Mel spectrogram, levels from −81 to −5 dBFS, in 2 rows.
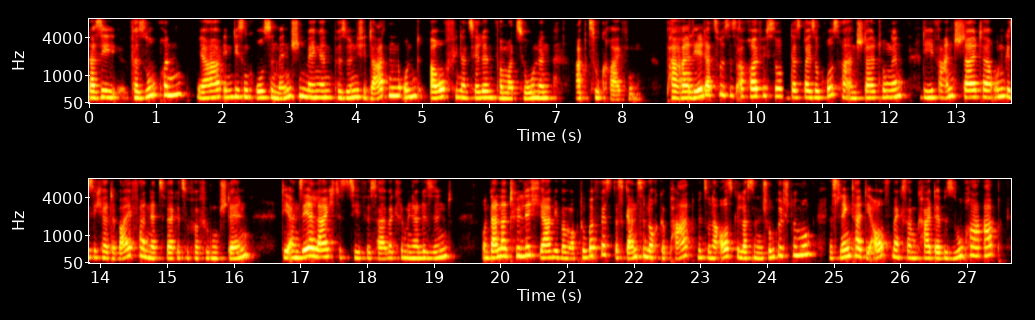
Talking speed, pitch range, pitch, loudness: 140 wpm, 215-270 Hz, 235 Hz, -21 LUFS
